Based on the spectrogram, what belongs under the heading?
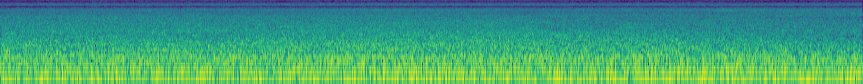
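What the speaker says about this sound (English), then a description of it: "There is another waterfall on the way from Athirapally to Vasachal Falls," Charpa Falls, a waterfall in Kerala, roars as a steady, dense broadband rush that holds constant and close throughout, with no voices.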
